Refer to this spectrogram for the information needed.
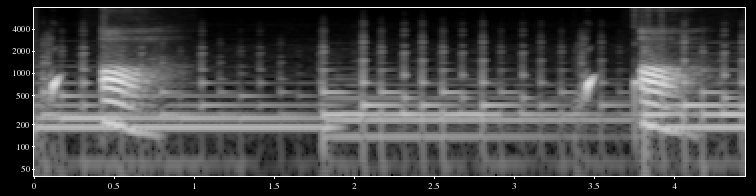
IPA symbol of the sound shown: ɑ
